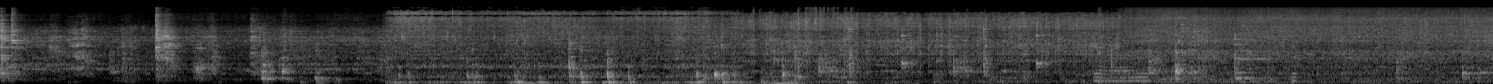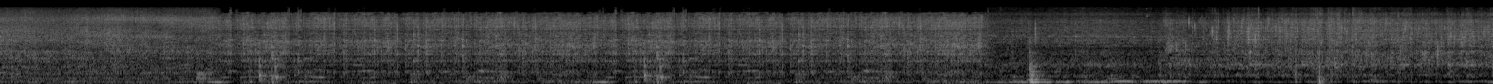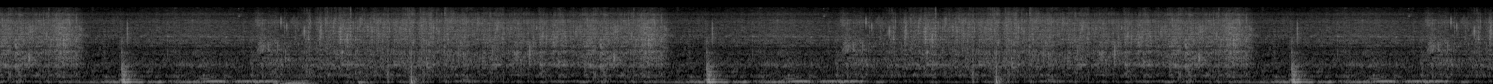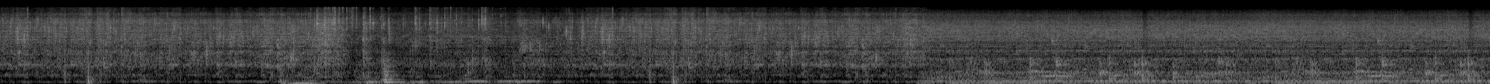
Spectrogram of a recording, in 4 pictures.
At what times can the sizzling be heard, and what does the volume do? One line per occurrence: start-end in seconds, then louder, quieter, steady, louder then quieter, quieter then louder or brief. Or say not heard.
0.0-59.6 steady.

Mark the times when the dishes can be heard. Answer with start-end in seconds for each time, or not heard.
6.8-13.0.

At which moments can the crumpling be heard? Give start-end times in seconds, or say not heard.
7.6-8.7, 32.5-33.7, 47.5-50.0.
